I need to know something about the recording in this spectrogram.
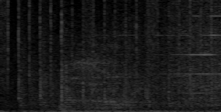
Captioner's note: exhales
